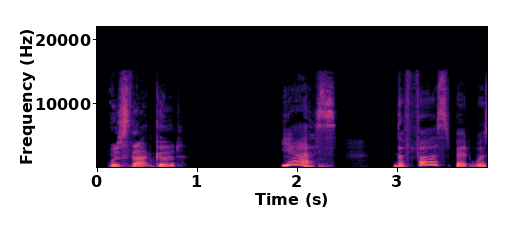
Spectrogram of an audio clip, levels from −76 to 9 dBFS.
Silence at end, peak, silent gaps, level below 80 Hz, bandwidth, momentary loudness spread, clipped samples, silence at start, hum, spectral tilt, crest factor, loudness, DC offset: 0 s; -6 dBFS; 1.03-1.76 s, 2.82-2.96 s; -66 dBFS; 15.5 kHz; 10 LU; under 0.1%; 0.15 s; none; -4.5 dB/octave; 18 dB; -23 LUFS; under 0.1%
